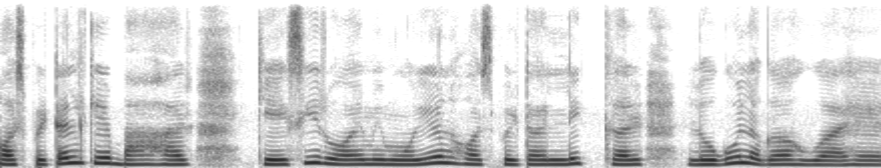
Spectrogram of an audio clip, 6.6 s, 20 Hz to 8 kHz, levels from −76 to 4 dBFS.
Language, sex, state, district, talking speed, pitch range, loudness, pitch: Hindi, female, Jharkhand, Ranchi, 110 wpm, 210-240 Hz, -17 LUFS, 215 Hz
